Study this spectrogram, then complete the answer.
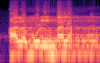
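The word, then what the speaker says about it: عالم الملك: Alamul Malak. Jadi yang pas bacanya malak ya.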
